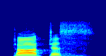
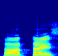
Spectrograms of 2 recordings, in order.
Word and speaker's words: tortoise: டார்டஸ். டார்டஸ். இதை இந்தியர்கள் டார்டாய்ஸ் என்றும் உச்சரிக்கிறார்கள்.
